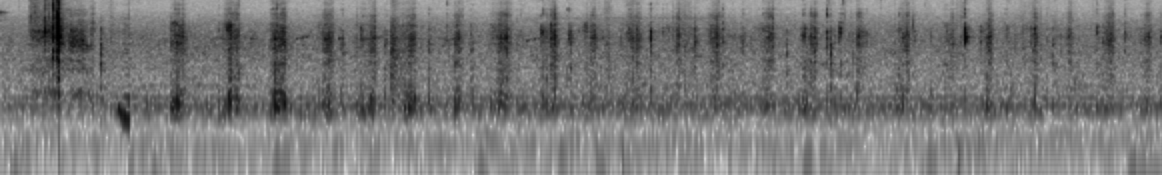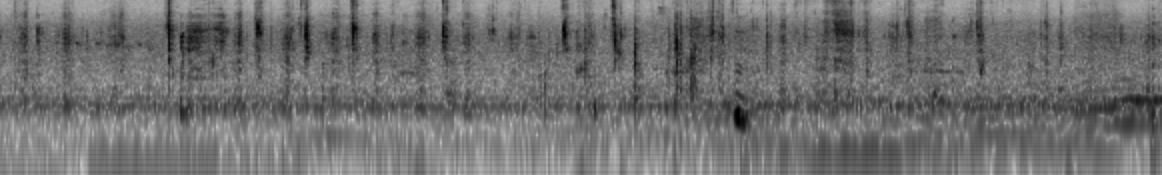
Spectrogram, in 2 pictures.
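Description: Close-up eating sounds: a crisp bite into raw young mango about half a second in, then steady chewing with wet mouth clicks and crunches throughout.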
